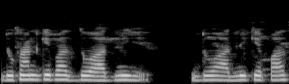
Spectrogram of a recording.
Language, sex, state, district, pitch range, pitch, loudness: Hindi, female, Bihar, Kishanganj, 200-215 Hz, 205 Hz, -18 LUFS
